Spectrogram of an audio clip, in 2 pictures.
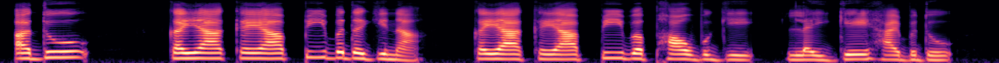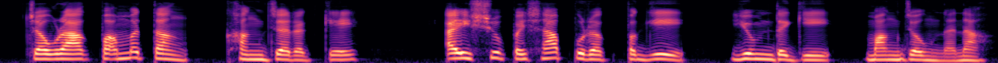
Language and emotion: Manipuri, neutral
